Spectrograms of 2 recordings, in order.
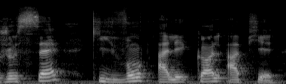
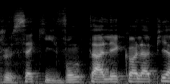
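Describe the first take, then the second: First: It is said slower, with the liaison sound. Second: It is said faster, without the liaison sound.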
